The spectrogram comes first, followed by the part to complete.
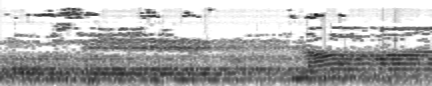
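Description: Devotional naat music: a chant-like vocal line of long held notes with no clear words, sliding up into higher notes about one and a half seconds in.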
